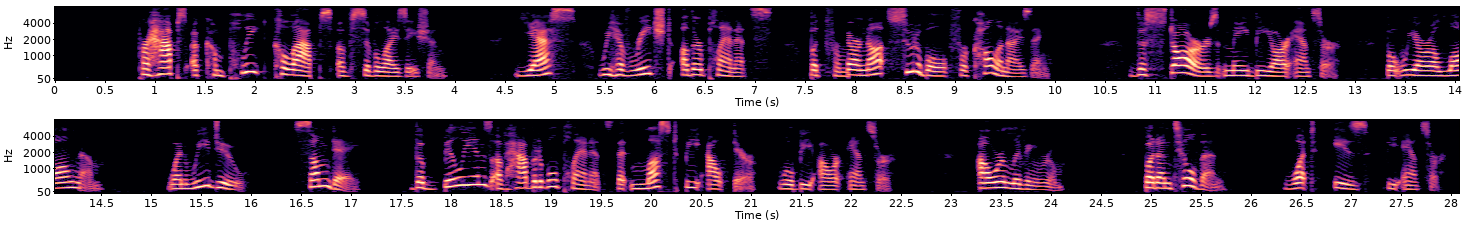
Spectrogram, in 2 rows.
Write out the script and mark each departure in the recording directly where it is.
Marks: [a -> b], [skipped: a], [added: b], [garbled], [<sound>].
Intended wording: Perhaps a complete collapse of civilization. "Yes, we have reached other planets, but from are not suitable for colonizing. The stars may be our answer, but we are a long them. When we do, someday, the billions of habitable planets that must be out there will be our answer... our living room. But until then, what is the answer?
Perhaps a complete collapse of civilization. "Yes, we have reached other planets, but from are not suitable for colonizing. The stars may be our answer, but we are a long them. When we do, someday, the billions of habitable planets that must be out there will be our answer... our living room. But until then, what is the answer?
